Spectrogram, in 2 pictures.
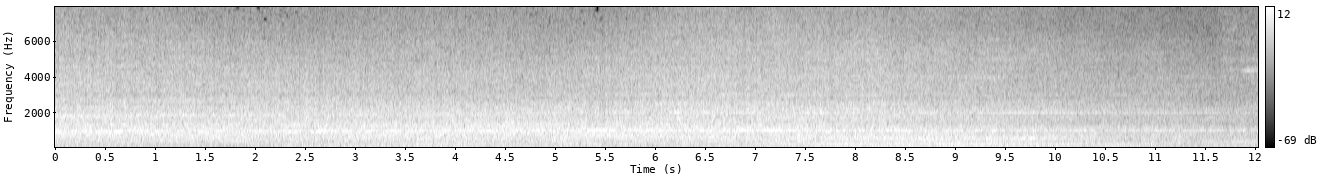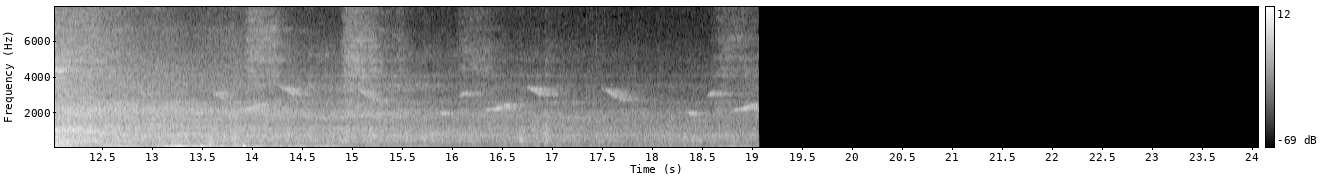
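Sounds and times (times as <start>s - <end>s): high wheel squeal: 0.0s - 12.8s
diesel railcar running on rails: 0.0s - 19.1s.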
